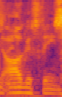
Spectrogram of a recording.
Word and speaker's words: St. Augustine: St. Augustine.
